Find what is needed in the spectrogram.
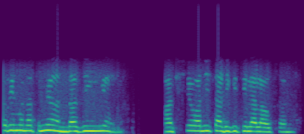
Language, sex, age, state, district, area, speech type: Marathi, female, 18-30, Maharashtra, Washim, urban, conversation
